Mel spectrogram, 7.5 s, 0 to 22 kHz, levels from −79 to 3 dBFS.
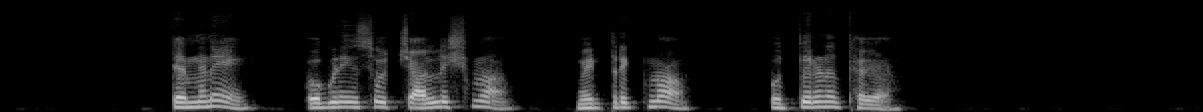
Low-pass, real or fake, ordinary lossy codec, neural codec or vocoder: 14.4 kHz; fake; MP3, 96 kbps; codec, 44.1 kHz, 2.6 kbps, DAC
